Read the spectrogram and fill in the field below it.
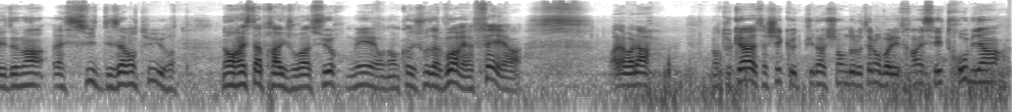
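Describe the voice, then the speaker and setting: Tired, chatty male travel vlogger. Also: fairly high pitch. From France. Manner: chatty, enthusiastic, many fillers. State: tired, sore feet. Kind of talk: casual travel vlog. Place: outdoors in a city and indoors in a hostel. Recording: street noise behind a handheld camera.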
